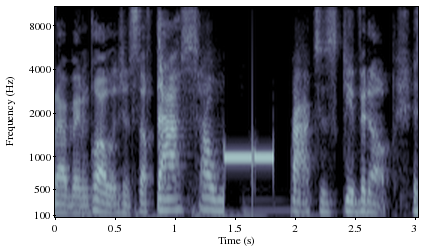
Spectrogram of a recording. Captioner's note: beep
